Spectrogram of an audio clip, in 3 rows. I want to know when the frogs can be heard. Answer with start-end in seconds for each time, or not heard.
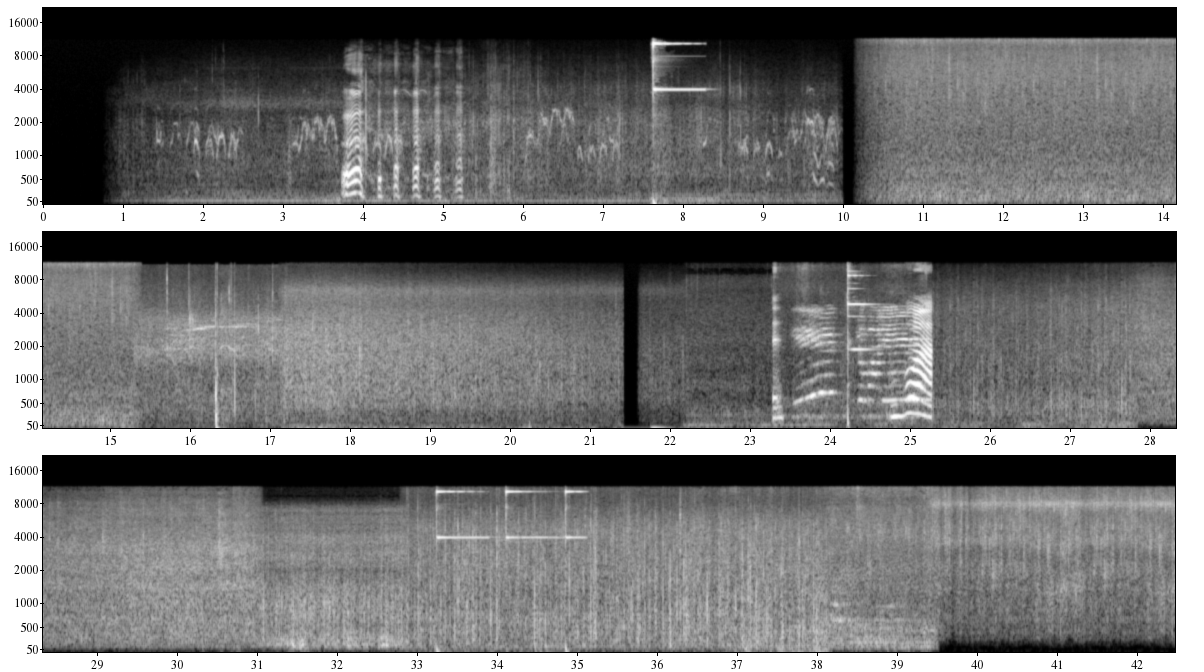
not heard.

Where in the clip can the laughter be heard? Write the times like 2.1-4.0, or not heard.
3.7-5.2.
